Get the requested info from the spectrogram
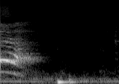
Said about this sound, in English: Sorry, my daughter just came in here screaming.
